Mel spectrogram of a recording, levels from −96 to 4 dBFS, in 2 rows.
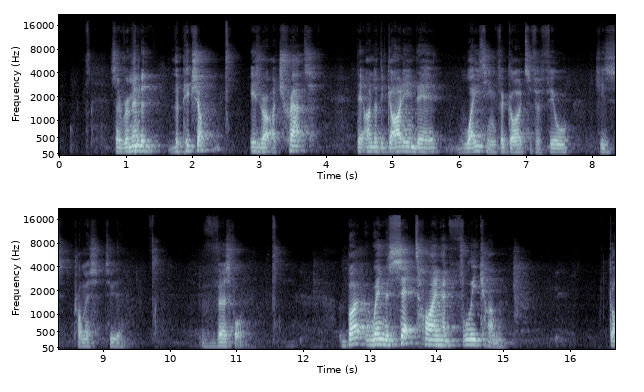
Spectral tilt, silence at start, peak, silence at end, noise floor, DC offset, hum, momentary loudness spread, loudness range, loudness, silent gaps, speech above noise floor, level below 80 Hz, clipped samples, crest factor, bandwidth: -5 dB/octave; 0.8 s; -2 dBFS; 0 s; -67 dBFS; under 0.1%; none; 17 LU; 13 LU; -22 LUFS; none; 46 dB; -70 dBFS; under 0.1%; 22 dB; 18 kHz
